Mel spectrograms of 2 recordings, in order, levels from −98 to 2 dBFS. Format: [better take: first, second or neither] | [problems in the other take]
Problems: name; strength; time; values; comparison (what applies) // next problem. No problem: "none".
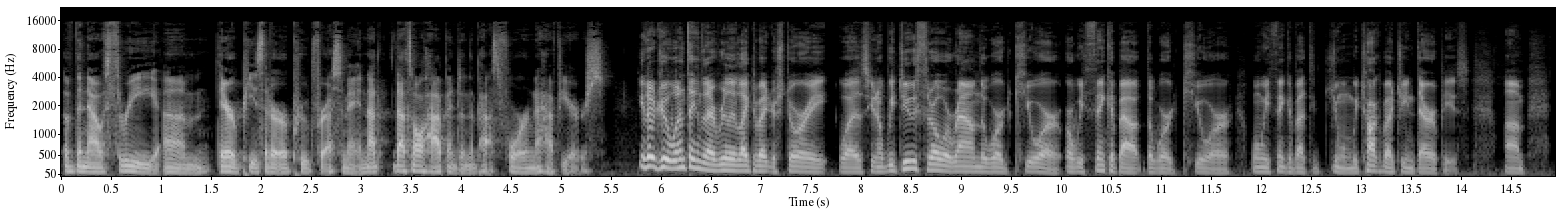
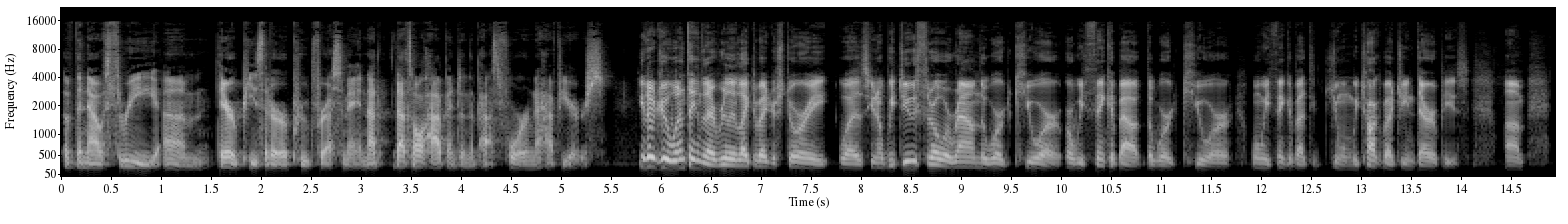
first | thin; very; fading below 300 Hz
